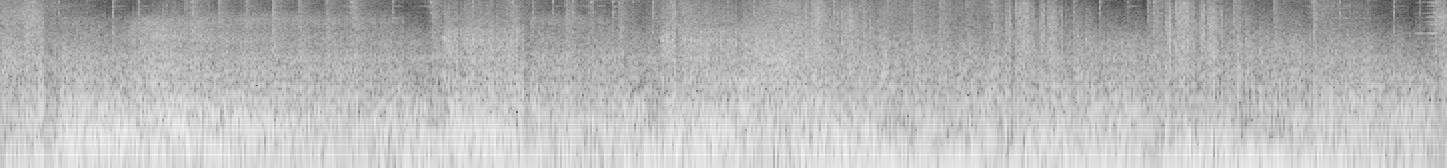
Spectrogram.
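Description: Continuous heavy booms and blasts of explosions on Russian soil roll over one another with a dense, thunderous rumble throughout, and no voices.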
